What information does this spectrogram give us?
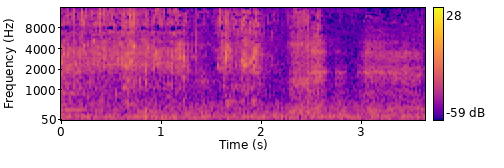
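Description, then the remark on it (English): Water trickles and splashes softly and steadily, a continuous pour with small fluctuations in flow and no voices. “Like baptism with water, and we use this water to as a symbol and a sign.”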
